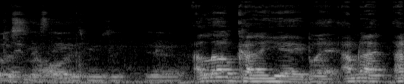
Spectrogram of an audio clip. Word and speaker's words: Ye: It's not Ye, it's pronounced Ye. Yay.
